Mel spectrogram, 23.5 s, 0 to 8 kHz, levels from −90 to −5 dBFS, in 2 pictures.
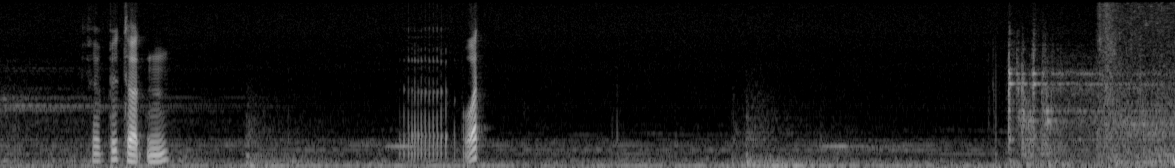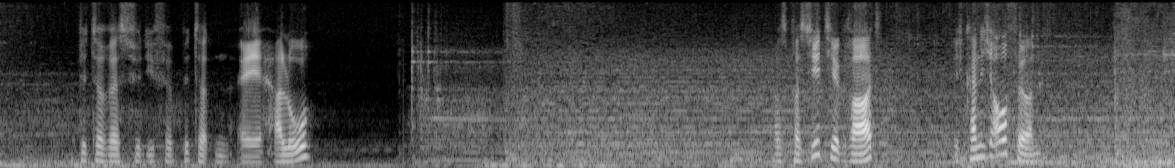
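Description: Nothing here sounds wrong: the audio comes through a call connection, with the band stopping at about 8 kHz as you'd expect from a wideband codec such as G.722, and no glitches or dropouts turn up along the way.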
